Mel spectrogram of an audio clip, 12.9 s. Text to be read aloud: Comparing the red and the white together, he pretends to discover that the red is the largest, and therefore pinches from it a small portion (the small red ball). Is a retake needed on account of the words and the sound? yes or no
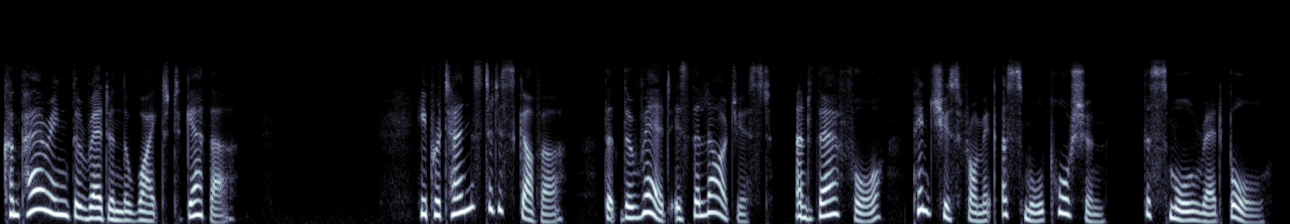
no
